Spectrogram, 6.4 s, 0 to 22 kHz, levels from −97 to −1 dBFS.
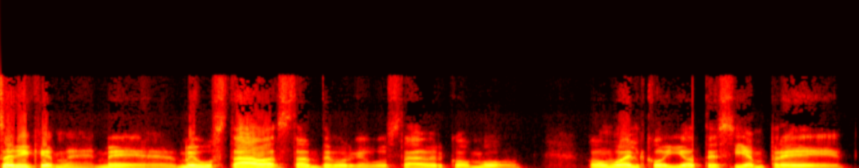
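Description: Microphone overload crackles harshly on peaks from 0.03 to 0.36 s, about 6 dB over. That's likely input gain set too high. At 0.1 s the microphone volume steps down about 2 dB, likely the call software reacting. Overload returns at 1.41 to 1.46 s and 1.76 to 2.02 s, the latter about 7 dB over. Level drops about 4 dB at 2.13 s. Overload hits again at 4.63 to 4.72 s, then another step down of about 3 dB follows at 5.19 s.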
